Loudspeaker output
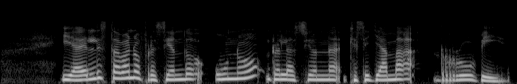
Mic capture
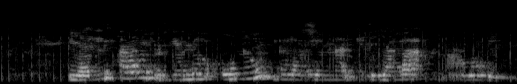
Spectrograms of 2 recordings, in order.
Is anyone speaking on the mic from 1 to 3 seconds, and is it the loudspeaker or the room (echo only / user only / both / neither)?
echo only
